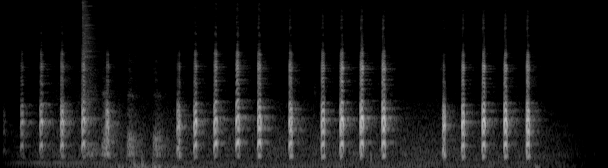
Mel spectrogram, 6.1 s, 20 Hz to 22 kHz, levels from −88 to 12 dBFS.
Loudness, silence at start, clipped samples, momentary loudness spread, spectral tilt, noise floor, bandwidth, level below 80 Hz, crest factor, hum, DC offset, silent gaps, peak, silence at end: -26 LUFS; 0.2 s; under 0.1%; 15 LU; -2 dB/octave; -76 dBFS; over 20 kHz; -66 dBFS; 22 dB; none; under 0.1%; none; -4 dBFS; 0.75 s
